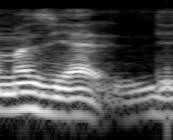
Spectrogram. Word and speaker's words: Maizière: Ama Maizière diye okunuyor.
